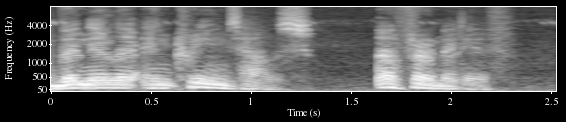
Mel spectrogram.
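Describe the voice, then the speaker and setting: A man puts on a robotic character voice and holds a moderate pace. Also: very deep, low pitch for a man. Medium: audio drama. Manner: terse, robotic phrasing like "Affirmative" and "Analyzing request"; flat, emotionless delivery.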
